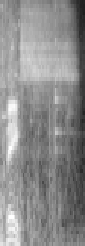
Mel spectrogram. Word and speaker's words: vase: v what v a vase that vase actual linguistic Studies have been conducted on different ways people can pronounce this word whether it's said vas like ma or V like Haze well I mean technically I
